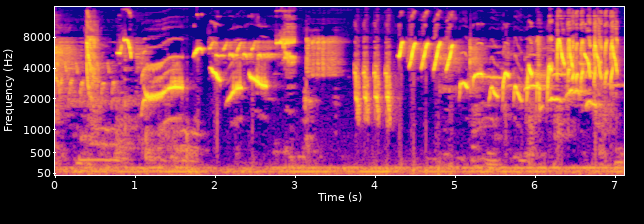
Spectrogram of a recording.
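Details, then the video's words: Brown-chested jungle flycatcher sings a long rolling ngeroll phrase: twisting whistles, rapid repeated slurred notes and quick trills in steady succession, with a low hum underneath. "SIKATAN RIMBA DADA COKLAT NGEROOLL PANJAAAANG"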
